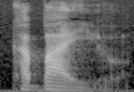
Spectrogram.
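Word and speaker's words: caballo: or the word for horse which is spelled as c a b a double l Hello. Uh, you would actually say kabayu.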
